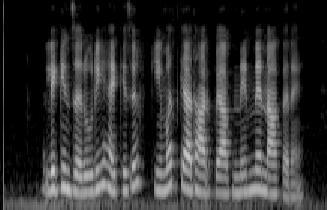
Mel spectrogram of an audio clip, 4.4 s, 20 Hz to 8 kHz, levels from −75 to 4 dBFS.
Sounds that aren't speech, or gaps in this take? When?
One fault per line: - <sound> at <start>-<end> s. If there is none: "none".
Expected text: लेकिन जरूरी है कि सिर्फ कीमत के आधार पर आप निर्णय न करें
none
